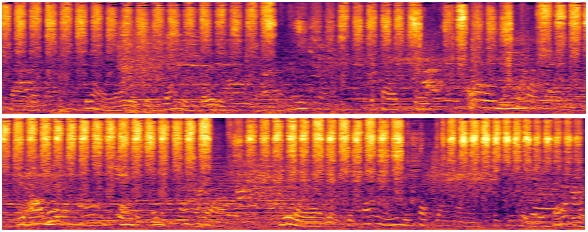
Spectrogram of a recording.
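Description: Hand nail file rasping across a long acrylic stiletto nail in quick, even back-and-forth strokes, broken by a few short pauses as the nail is shaped.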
